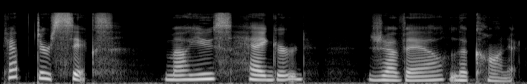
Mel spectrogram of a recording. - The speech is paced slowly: Yes, slow, 55 wpm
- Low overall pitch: No, high, 215 Hz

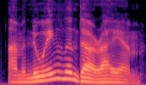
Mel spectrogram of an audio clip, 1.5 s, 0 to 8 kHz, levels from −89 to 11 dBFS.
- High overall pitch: No, medium, 145 Hz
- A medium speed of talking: No, fast, 245 wpm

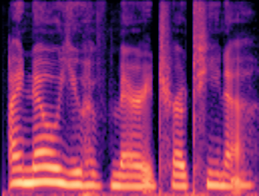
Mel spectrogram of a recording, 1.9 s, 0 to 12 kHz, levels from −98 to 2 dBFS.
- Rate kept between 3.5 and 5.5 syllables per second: Yes, 4.9 syllables/s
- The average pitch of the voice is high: Yes, high, 205 Hz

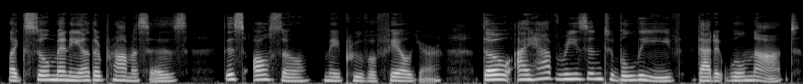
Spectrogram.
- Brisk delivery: No, average, 155 wpm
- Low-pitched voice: No, high, 195 Hz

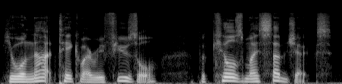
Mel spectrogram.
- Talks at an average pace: Yes, average, 175 wpm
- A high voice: No, low, 130 Hz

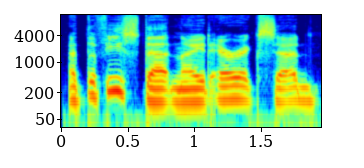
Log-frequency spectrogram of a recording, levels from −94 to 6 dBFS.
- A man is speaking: Yes, male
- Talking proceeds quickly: Yes, fast, 215 wpm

